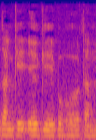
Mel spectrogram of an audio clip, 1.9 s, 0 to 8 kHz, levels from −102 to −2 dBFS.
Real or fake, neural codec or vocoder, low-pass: fake; vocoder, 44.1 kHz, 128 mel bands every 512 samples, BigVGAN v2; 7.2 kHz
